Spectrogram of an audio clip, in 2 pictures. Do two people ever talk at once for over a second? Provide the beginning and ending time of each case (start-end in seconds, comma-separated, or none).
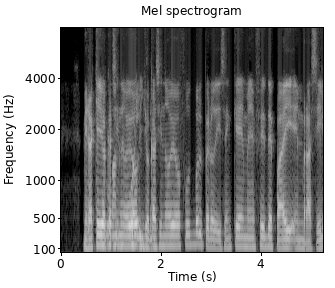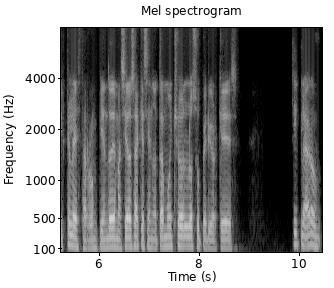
0.8-2.0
